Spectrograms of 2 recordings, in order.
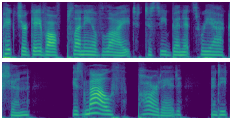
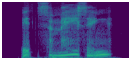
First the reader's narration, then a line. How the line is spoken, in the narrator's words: he whispered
